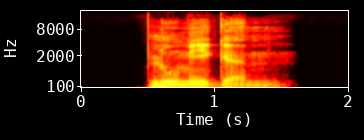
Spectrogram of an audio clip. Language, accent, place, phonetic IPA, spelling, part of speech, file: German, Germany, Berlin, [ˈbluːmɪɡəm], blumigem, adjective, De-blumigem.ogg
- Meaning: strong dative masculine/neuter singular of blumig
